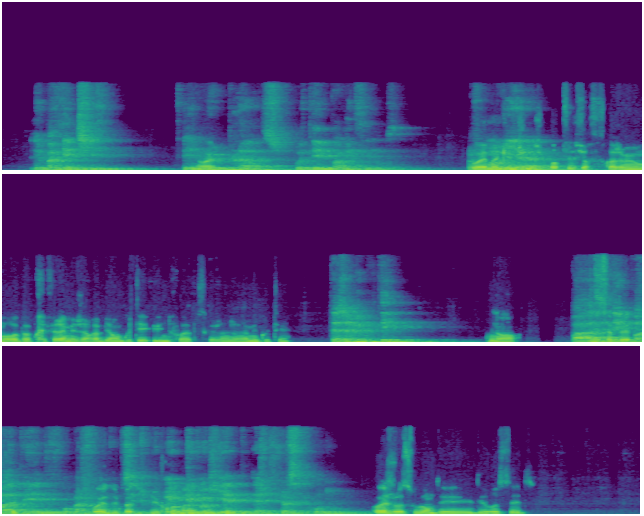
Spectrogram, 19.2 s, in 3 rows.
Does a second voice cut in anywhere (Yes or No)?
Yes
